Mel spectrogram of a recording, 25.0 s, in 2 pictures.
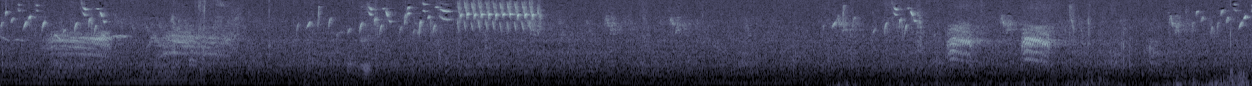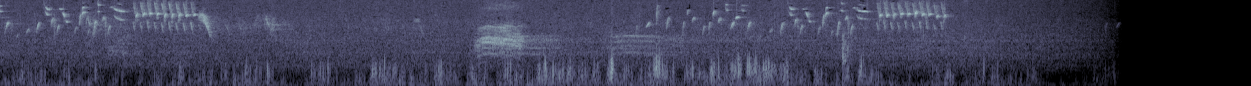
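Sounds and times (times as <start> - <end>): harsh crow-like bird calls: 0.4 - 2.4, 9.4 - 10.8, 17.2 - 20.0.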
